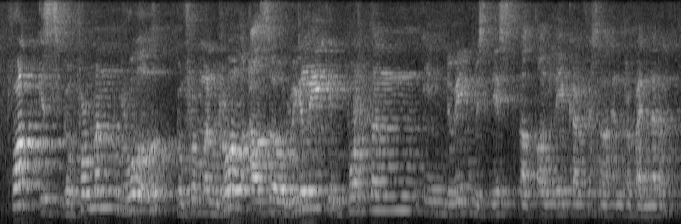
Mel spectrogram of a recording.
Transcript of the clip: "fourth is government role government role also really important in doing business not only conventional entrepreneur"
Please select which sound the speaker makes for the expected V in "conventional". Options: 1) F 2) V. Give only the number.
1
